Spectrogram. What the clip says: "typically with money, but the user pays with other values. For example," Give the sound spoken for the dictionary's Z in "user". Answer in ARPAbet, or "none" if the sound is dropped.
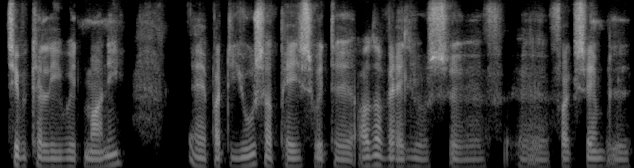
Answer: S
